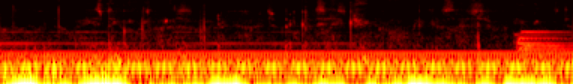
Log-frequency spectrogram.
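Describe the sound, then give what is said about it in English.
Eerie, indistinct whispering from the other side of an apartment runs continuously over a low, steady droning hum, with a brief higher tonal swell near the end. “and that whispering from the other side of the apartment.”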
